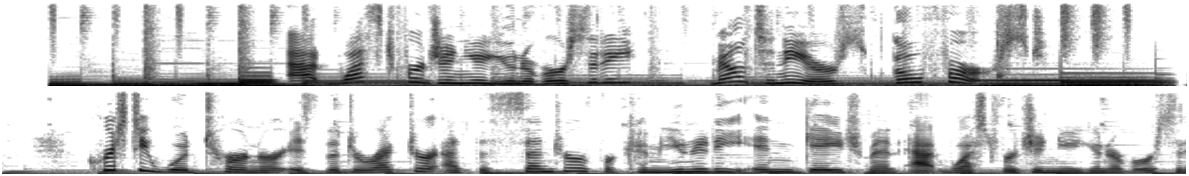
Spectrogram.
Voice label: radio spot; kwt studentservice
